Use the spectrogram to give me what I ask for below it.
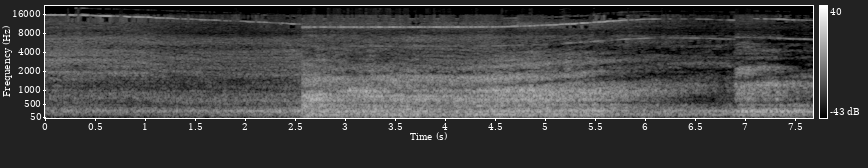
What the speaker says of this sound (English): F-16. We'll watch him take off, man.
